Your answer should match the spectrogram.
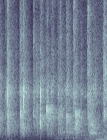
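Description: Scattered hand clapping from a small audience, about four sharp, uneven claps a second.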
